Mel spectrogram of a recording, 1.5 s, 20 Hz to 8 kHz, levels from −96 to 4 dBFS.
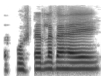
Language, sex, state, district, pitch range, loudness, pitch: Hindi, female, Chhattisgarh, Balrampur, 210-220 Hz, -16 LUFS, 215 Hz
